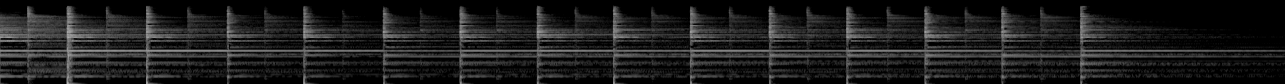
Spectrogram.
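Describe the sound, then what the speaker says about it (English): A ride cymbal pattern from a drum groove in seven, heard as evenly spaced bright metallic strikes, each ringing out and decaying, about fourteen hits close up with no other drums and no talk, the last one fading slowly. "Nice ride pattern."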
